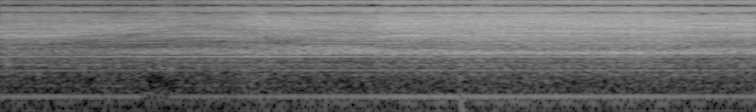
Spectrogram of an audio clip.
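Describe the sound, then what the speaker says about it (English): Cooling fan of a LASFIT Pro LED headlight bulb on a Toyota whirring steadily, a continuous fan drone with a faint tonal hum that grows slightly louder over time. "One thing I noticed with this compared to my xenon depots is that you can really hear this fan."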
